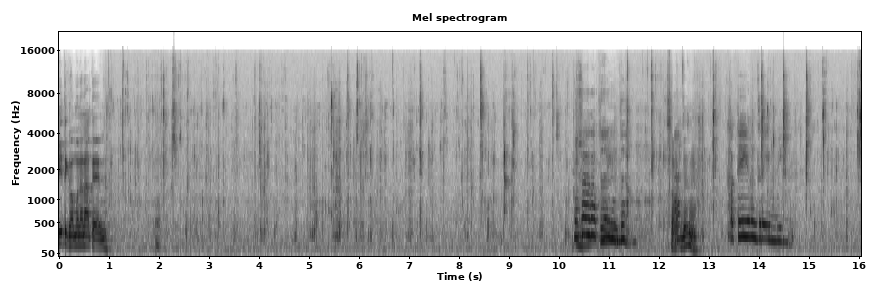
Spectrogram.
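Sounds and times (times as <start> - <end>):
crunchy bites and chewing: 0.9 - 10.4, 11.8 - 16.0.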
